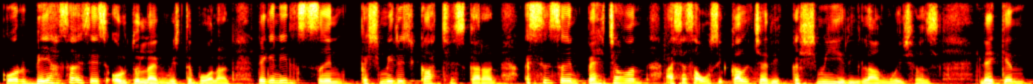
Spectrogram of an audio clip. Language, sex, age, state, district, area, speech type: Kashmiri, male, 30-45, Jammu and Kashmir, Budgam, rural, spontaneous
